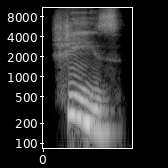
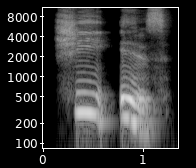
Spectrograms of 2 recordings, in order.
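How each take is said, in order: First: The words merge into one short syllable. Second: Two separate full words are said.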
